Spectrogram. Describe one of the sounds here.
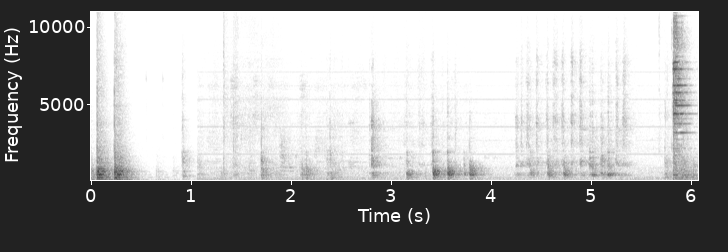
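A chisel scrapes and pares wood by hand.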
